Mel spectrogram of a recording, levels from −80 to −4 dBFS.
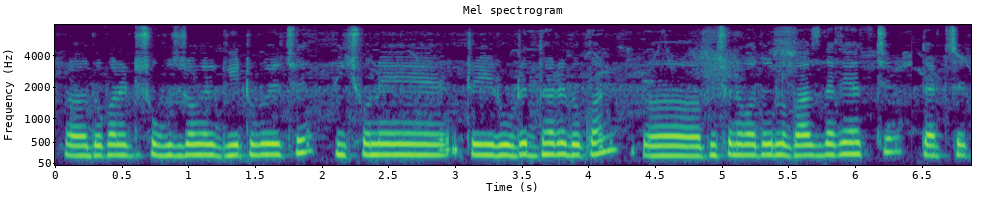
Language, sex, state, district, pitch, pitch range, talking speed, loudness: Bengali, female, West Bengal, Purulia, 225 Hz, 220-235 Hz, 190 wpm, -19 LUFS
